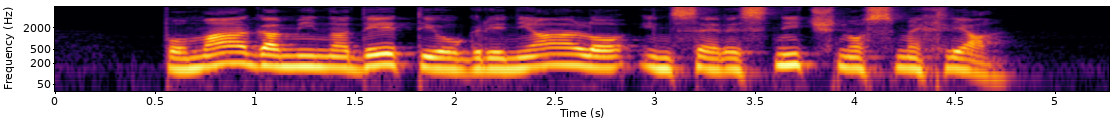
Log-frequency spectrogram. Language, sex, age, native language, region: Slovenian, male, 30-49, Slovenian, Carinthia region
